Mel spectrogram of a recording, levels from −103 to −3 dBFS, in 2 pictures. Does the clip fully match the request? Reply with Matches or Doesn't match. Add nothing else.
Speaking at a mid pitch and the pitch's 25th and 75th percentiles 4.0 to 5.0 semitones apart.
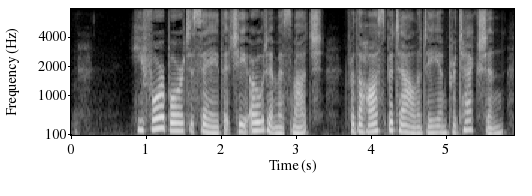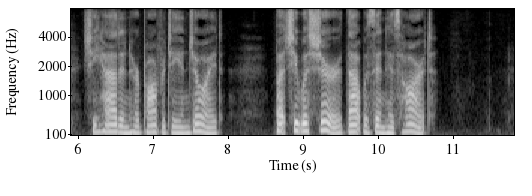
Matches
